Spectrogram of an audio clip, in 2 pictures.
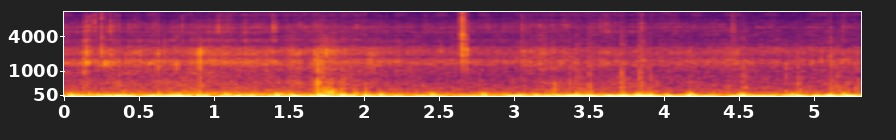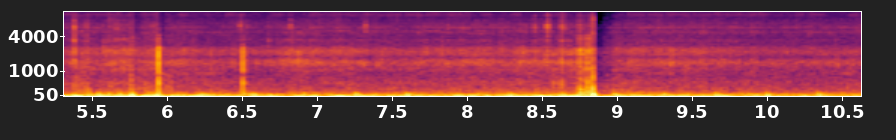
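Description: Mountain bike riding fast down a dirt trail: a steady low rumble of wind on the microphone and tyres rolling over dirt, with a few sharp knocks and rattles from the bike over bumps, the loudest near the end.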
